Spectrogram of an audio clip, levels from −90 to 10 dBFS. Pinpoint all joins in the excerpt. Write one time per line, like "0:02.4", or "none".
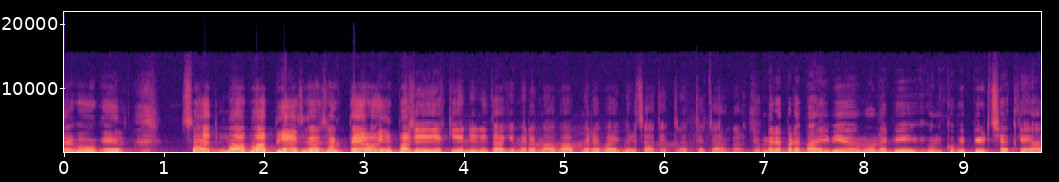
0:03.4
0:06.9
